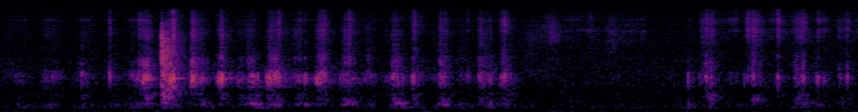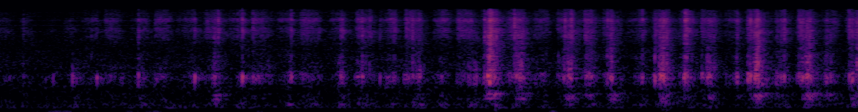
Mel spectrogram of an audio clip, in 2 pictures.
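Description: A wooden stylus scratches strokes into a black, wax-coated scratch art page near a drawing of coral and a ship. It makes a steady run of short, dry, raspy scrapes centered in the midrange with a bright edge. The scraping pauses briefly near the middle, then resumes with a few sharper strokes toward the end.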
